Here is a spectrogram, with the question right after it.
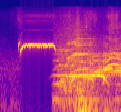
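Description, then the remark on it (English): A single sharp, loud whistle blast lasting about half a second, blown to start a race, followed by a noisy mix of background sounds and faint voices. “I'm going to blow my whistles. Very official. Ready? Wait. Set.”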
